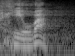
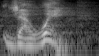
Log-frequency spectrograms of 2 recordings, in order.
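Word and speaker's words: Yahweh: para tratar de pronunciarlo una mal pronunciación es la palabra Jehová realmente es una una una deformación del nombre de la pronunciación del nombre tal vez la pronunciación más aproximada a es a esas cuatro consonantes es la palabra yahwe que también ustedes han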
